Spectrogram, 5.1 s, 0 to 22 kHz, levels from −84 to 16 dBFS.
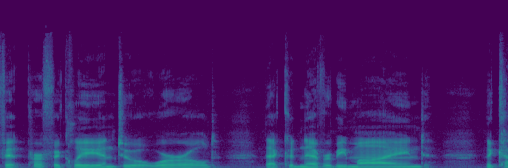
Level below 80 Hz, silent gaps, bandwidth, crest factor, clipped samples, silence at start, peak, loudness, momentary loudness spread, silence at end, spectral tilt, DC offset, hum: -66 dBFS; none; 17.5 kHz; 20 dB; under 0.1%; 0 s; -10 dBFS; -30 LUFS; 12 LU; 0 s; -4.5 dB/octave; under 0.1%; none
